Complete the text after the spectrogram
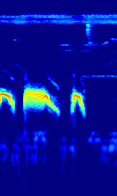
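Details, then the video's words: Spotted dove lure call, in the meratus style used to press a rival or the melambung style for ordinary calling: an arched coo, a long, gently falling, slightly buzzy coo, then a short arched coo. A clean recording. "PANCINGAN TEKUKUR SUARA MERATUS DAN SUARA MELAMBUNG"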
